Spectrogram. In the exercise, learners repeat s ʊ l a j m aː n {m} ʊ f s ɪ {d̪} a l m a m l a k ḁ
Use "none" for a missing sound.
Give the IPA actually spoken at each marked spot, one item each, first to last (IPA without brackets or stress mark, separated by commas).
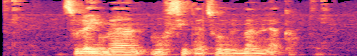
m, d̪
